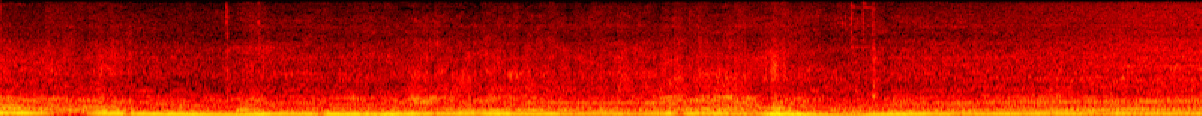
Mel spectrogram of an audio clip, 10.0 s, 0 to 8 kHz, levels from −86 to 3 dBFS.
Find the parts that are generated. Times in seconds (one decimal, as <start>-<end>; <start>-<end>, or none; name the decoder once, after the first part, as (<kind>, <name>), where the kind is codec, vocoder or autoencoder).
0.5-1.1 (codec, HILCodec); 3.1-6.7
